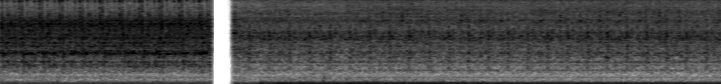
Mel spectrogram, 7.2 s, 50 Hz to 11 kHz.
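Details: 2012 Cadillac CTS-V at idle: a steady low idle with a light, fairly quick tick of about four per second riding on top; ticking/knocking at idle, cause unclear.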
